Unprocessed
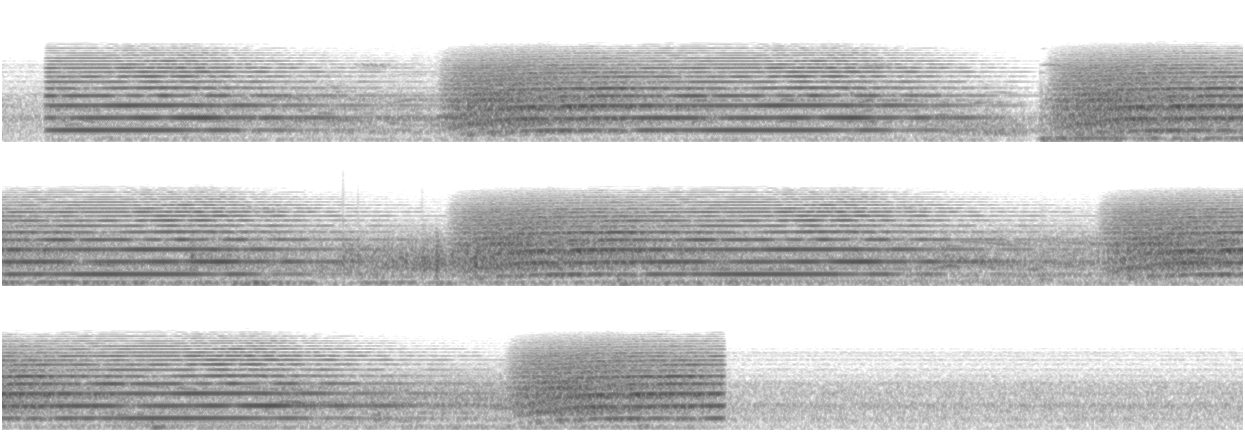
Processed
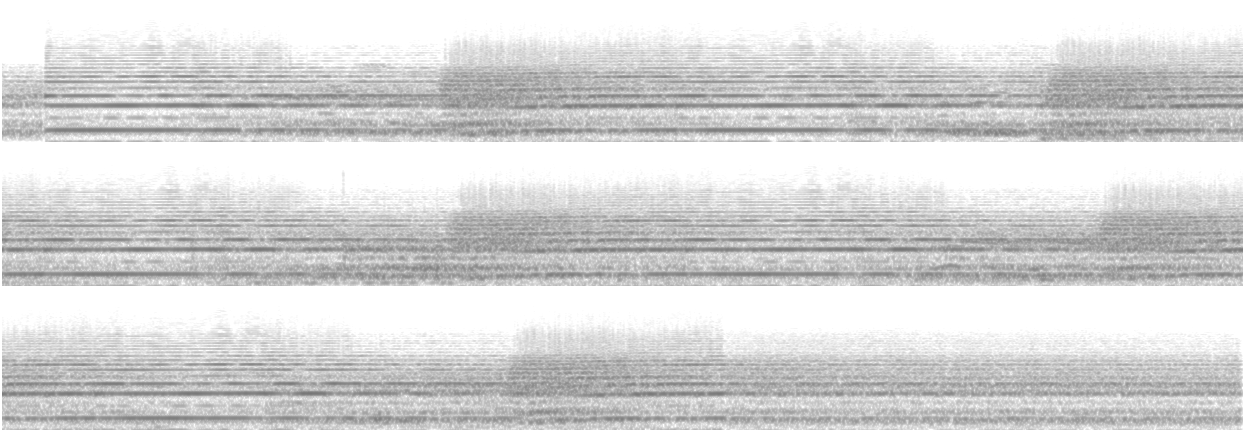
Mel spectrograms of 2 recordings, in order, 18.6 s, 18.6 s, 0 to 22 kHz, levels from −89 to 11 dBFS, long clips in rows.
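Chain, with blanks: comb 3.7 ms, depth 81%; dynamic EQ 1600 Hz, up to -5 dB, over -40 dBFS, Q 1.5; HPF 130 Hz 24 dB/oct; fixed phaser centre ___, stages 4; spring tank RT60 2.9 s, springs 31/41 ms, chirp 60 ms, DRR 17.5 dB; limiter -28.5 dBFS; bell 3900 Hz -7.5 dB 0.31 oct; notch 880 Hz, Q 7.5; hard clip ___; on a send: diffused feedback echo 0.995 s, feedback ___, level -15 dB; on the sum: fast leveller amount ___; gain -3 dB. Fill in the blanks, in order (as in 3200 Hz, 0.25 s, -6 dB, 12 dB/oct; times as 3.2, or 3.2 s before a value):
1700 Hz, -33.5 dBFS, 75%, 50%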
